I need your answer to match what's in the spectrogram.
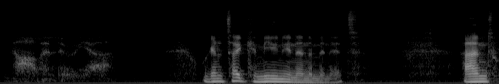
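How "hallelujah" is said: much softer, breathy praise; hushed hallelujah; whispered hallelujah. Real, not acted. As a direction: breathe it out reverently. Soft aside after psalm.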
